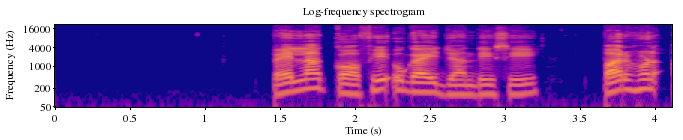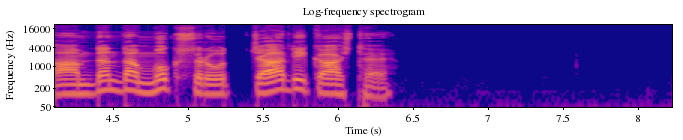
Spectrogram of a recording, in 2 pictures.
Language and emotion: Punjabi, neutral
